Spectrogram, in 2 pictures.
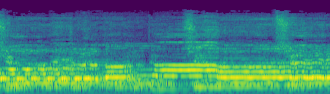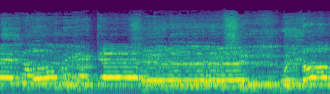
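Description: Male barbershop quartet singing a cappella in four-part harmony, holding sustained chords that shift every second or so.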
